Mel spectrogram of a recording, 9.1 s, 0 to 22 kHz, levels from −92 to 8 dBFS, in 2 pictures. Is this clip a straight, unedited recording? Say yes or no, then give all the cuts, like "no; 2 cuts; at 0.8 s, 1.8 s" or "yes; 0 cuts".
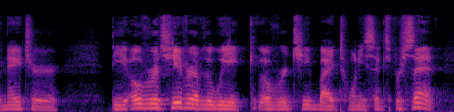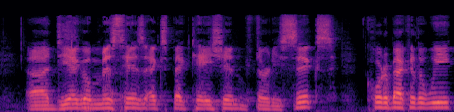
no; 2 cuts; at 2.6 s, 7.0 s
